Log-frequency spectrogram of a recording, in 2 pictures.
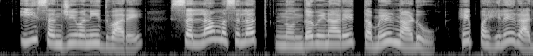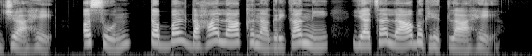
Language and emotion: Marathi, neutral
